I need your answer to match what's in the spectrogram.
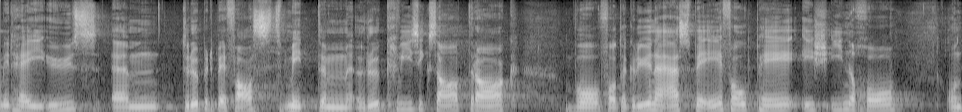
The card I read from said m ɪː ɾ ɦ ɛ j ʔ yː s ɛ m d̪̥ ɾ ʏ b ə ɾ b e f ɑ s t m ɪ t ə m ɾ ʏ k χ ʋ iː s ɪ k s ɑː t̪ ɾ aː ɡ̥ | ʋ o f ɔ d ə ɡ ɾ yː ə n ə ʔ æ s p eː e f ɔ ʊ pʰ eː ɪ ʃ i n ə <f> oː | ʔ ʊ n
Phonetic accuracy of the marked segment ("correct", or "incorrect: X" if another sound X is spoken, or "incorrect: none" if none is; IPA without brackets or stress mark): incorrect: χ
